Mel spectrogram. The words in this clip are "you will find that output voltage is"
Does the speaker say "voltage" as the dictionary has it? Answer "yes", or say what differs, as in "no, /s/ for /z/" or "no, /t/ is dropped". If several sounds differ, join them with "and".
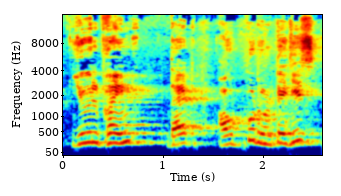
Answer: no, /l/ is dropped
